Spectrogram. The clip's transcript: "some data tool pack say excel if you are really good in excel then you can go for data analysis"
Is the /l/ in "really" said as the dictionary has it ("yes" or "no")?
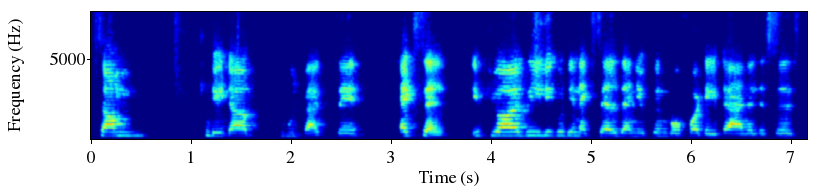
yes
